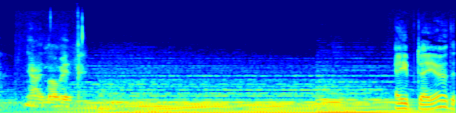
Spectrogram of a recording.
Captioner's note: voiceover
